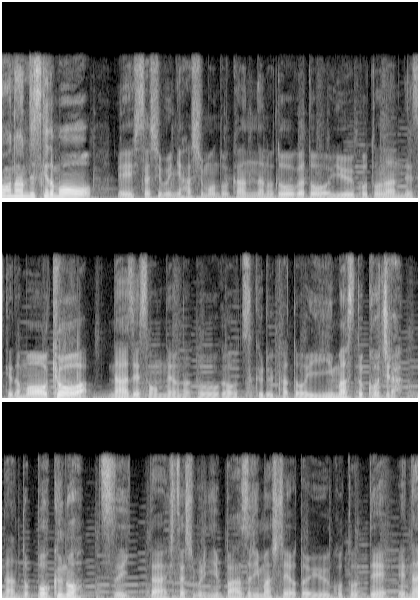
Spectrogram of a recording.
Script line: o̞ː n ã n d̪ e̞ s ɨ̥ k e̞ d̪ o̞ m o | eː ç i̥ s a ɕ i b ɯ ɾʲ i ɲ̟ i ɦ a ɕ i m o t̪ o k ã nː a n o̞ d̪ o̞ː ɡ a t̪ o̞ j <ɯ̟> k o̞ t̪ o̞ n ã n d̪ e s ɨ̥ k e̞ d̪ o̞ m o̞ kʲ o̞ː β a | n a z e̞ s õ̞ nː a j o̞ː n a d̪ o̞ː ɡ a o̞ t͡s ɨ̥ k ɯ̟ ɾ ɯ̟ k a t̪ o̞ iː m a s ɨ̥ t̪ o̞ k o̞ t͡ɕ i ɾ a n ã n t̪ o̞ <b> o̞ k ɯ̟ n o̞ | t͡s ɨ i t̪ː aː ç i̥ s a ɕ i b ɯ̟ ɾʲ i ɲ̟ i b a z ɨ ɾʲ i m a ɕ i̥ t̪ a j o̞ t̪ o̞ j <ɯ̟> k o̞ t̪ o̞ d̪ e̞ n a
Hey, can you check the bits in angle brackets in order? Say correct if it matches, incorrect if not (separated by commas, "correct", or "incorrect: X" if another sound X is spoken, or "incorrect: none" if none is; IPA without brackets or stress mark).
incorrect: ɯ̟ː, correct, incorrect: ɯ̟ː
